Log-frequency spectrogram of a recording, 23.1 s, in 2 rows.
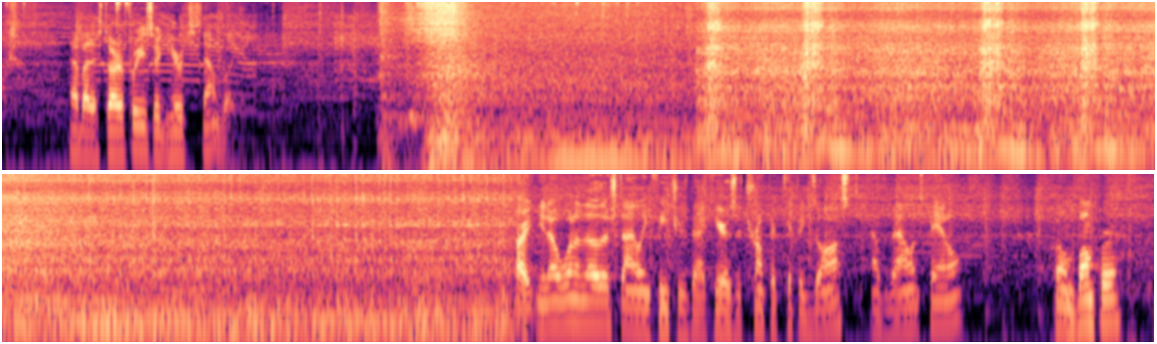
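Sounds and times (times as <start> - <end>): car engine revving and idling: 3.8 - 16.9.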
